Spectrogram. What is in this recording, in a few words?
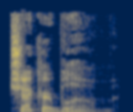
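"checkerbloom", British English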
